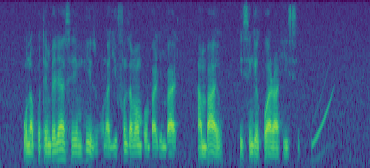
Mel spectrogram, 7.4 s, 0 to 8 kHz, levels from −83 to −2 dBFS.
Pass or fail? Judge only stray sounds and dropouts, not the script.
fail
